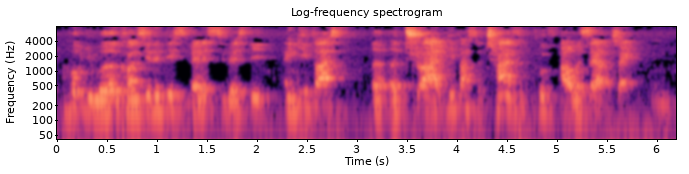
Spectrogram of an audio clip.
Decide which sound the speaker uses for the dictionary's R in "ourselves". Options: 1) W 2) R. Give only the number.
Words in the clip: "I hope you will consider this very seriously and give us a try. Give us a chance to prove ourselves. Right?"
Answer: 1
